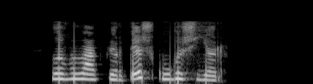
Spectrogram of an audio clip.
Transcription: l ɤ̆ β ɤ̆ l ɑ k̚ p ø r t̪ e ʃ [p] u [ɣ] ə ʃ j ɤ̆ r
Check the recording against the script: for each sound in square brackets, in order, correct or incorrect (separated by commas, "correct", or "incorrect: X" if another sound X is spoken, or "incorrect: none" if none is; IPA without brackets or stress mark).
incorrect: k, correct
